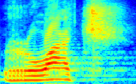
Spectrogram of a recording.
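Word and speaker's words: רוח: y exhaló Isaac el Roach así como suena se pronuncia la Cia en hebreo como jota Roach se les halló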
